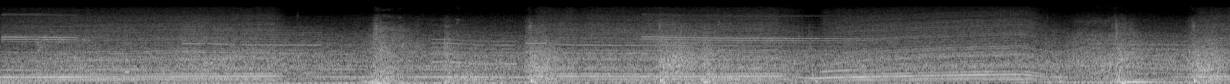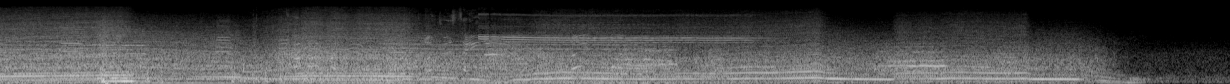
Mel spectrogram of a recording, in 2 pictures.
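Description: A car engine revs, rising and falling in pitch as it speeds up and slows down.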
